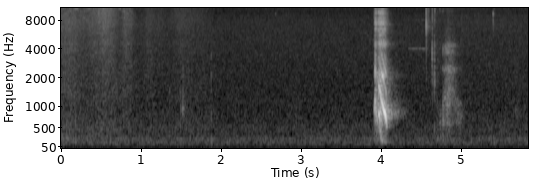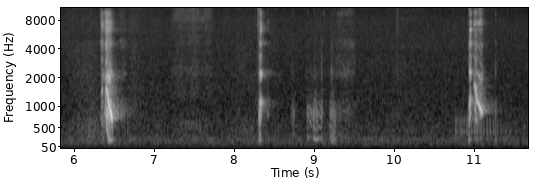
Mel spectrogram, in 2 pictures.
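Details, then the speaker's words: Newborn baby with hiccups: four sharp, brief hiccups several seconds apart, with soft breathing and small noises between. Hiccups. "That was a loud one."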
